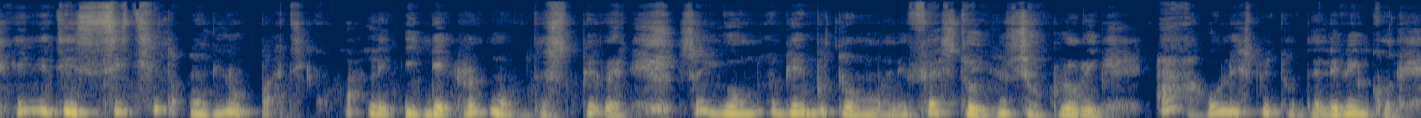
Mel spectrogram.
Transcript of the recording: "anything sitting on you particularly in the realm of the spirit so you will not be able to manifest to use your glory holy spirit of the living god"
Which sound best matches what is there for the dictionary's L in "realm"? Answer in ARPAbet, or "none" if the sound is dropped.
none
